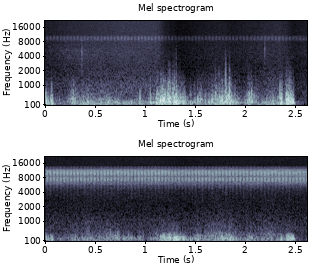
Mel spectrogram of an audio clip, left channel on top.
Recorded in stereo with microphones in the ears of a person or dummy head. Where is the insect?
70° right (ahead or behind).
